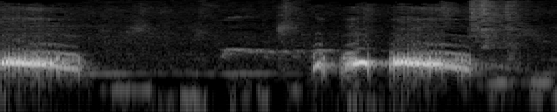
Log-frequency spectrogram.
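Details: Spotted dove calling as a lure to get other doves cooing: low, mellow coos, one drawn-out note, then a short pause and a quick stuttered pair leading into a longer falling coo.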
